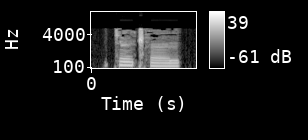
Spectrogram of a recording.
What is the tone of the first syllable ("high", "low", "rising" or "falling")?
high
